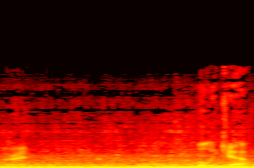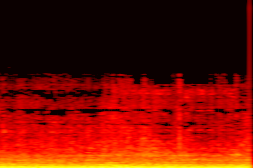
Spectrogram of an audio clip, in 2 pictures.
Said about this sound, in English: This is bad. Motorcycle. There's five of them going.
